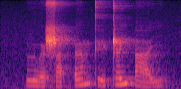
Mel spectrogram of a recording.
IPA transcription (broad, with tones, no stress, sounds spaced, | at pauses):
l u˨˩˨ ə̯ ʂ a˨˩ t̚ ʔ əː˧˥ m t̪ i˨˩˦ ʈ ə˧˥ j ʔ a˨˩˨ j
